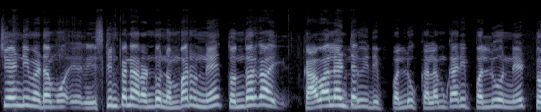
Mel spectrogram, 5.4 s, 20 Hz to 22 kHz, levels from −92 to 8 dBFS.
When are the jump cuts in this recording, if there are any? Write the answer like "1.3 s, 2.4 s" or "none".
3.6 s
